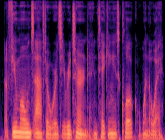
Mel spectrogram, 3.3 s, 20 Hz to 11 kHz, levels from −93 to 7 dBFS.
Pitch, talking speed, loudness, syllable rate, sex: 90 Hz, 215 wpm, -18 LUFS, 6.1 syllables/s, male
